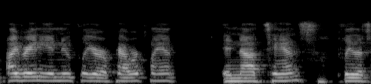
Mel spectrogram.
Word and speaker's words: Natanz: 2010, at the Iranian nuclear power plant in Natanz, I believe that's how you pronounce it.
